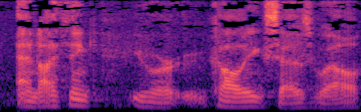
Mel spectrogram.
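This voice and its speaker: Lively intonation shapes the speech of a man. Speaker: judge. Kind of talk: oral argument. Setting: courtroom. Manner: halting.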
